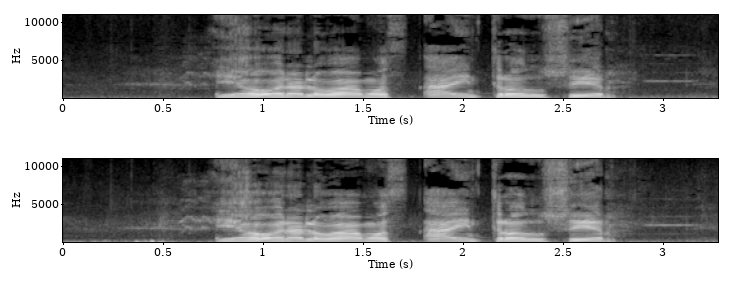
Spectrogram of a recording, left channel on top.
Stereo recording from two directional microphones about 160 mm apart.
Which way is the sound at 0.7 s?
20° left (ahead or behind).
